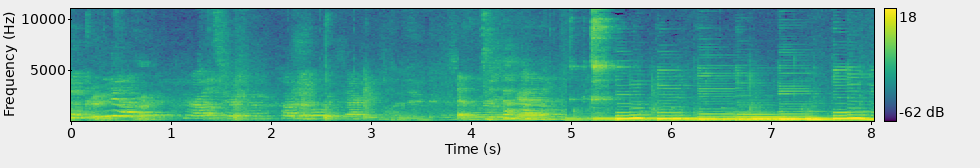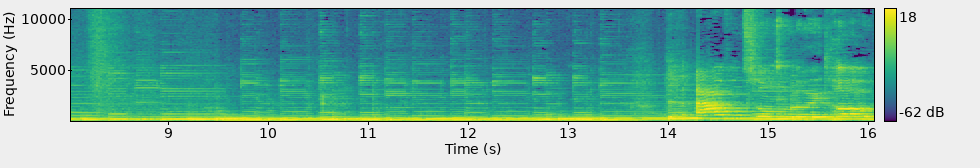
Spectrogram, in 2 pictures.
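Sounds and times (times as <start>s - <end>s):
acoustic guitar playing: 4.9s - 16.0s.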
